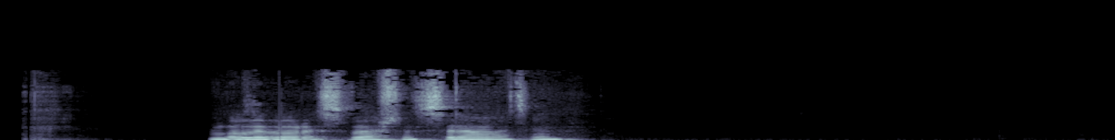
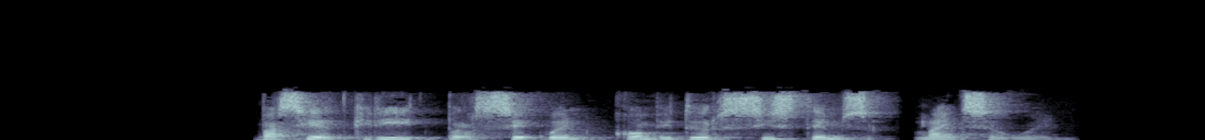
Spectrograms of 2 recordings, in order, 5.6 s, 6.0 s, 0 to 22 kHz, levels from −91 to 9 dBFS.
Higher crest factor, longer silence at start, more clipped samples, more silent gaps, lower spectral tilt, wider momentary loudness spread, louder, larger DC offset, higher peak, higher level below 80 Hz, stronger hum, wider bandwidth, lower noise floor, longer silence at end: about the same, 18 dB vs 18 dB; second, 1.05 s vs 1.3 s; neither; second, none vs 4.51-4.56 s; first, -5 dB/octave vs -2 dB/octave; about the same, 7 LU vs 7 LU; second, -21 LUFS vs -17 LUFS; neither; second, -6 dBFS vs -2 dBFS; first, -54 dBFS vs -64 dBFS; neither; first, 11.5 kHz vs 8.2 kHz; about the same, under -90 dBFS vs under -90 dBFS; first, 2.7 s vs 0.75 s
